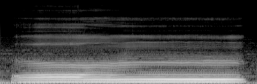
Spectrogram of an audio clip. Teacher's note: we bring the place of reverberance in between our lips and our teeth, and we close our lips.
